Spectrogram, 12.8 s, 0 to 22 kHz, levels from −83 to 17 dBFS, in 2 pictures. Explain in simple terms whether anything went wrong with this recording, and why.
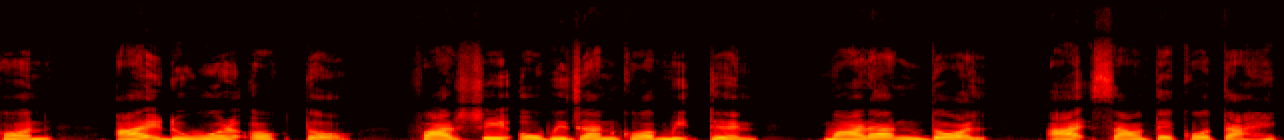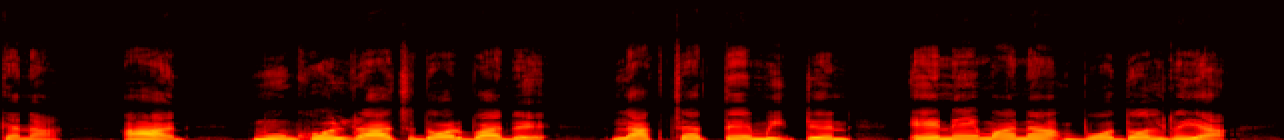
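Something went wrong throughout this speech. It is a channel delay, causing comb filtering. One side arrives about a tenth of a millisecond late, and the two sides get mixed together. High tones start cancelling near 5 kHz, so the speech sounds hollow and dull.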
